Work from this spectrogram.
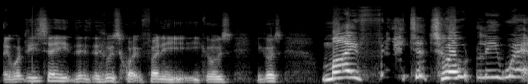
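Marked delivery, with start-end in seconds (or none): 3.2-5.3 high, slow, loud mimicked wail; mock screaming. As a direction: imitate a friend shrieking about wet feet. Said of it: "screaming at the top of his voice".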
